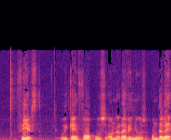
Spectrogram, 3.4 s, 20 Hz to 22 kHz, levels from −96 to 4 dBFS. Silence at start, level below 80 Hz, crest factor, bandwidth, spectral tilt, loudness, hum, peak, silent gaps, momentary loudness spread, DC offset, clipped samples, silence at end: 0.35 s; -46 dBFS; 12 dB; 14.5 kHz; -6 dB/octave; -14 LUFS; none; 0 dBFS; none; 11 LU; under 0.1%; under 0.1%; 0 s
